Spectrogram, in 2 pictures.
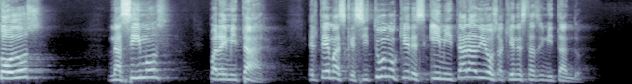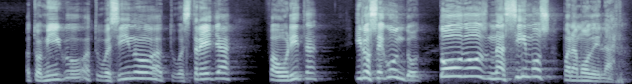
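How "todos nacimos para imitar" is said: loud call-and-response delivery. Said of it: "Repitan conmigo".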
